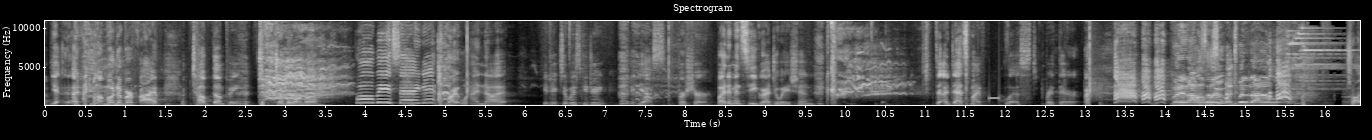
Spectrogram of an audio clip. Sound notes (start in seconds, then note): 2.7 Katya laughs; 11.8 beep; 13.0 hand claps; 13.1 Trixie laughs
